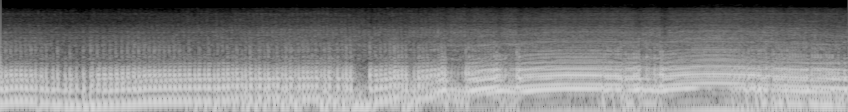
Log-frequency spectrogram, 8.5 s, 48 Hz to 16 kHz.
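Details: 2011 Kawasaki Ninja 250 with carburetors cleaned and adjusted, not fully warmed: buzz rises with the throttle, then hangs high and sinks back very slowly instead of dropping to idle. Hanging idle, sometimes stalls.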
